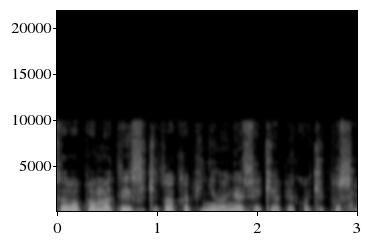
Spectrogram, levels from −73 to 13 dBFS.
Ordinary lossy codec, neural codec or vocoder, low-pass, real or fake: AAC, 32 kbps; none; 9.9 kHz; real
